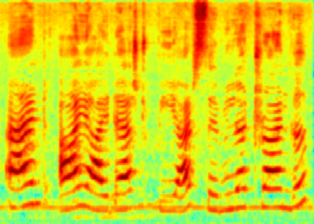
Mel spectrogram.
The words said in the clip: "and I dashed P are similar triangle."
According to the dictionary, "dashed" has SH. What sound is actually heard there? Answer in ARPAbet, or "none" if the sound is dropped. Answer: S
